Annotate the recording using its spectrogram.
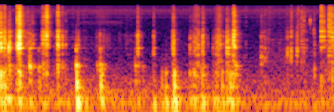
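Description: Irregular small clicks, taps and scrapes as a screwdriver prises the reflector out of a small LED floodlight's metal housing.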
